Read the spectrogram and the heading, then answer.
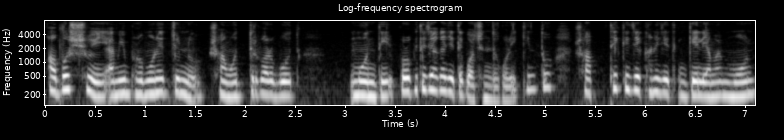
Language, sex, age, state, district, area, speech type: Bengali, female, 18-30, West Bengal, Jalpaiguri, rural, spontaneous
